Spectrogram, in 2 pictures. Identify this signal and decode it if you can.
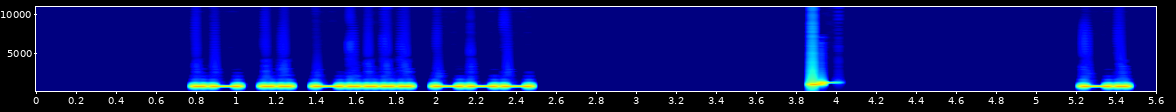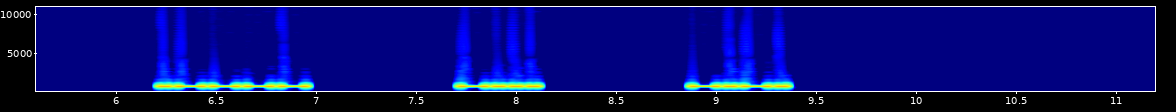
Morse code, heard as a keyed tone, about 28 wpm, spaced as for 14 wpm, 700 Hz. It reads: AI6O N1BC
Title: USA Call Signs - 4 Characters - 6x Character Spacing - 28wpm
